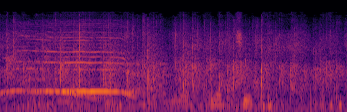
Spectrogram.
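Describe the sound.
A crowd claps and cheers to welcome a pastor, with a high whoop sliding downward, then the applause thins as a man starts speaking over the last scattered claps.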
